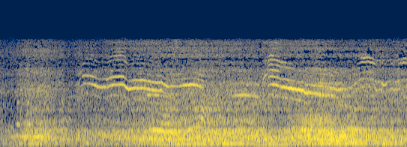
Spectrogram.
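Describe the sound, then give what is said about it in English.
Cats trapped inside plastic bags on a sidewalk meow in several plaintive, high, wavering calls over a steady, noisy background with a low murmur of voices. “What you're hearing are a bunch of plastic bags on the sidewalk, and the cats are in there meowing”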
